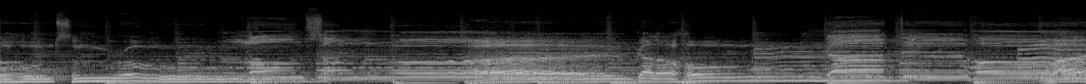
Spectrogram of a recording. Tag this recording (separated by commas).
Music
